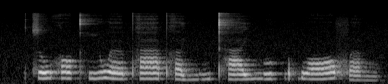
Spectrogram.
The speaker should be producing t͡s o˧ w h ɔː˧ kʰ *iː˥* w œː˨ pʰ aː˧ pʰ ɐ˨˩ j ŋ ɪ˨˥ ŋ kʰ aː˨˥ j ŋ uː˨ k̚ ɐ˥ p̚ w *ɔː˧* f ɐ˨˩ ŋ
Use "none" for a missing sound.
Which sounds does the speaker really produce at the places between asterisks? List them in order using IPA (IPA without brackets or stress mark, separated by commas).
iː˨˥, ɔː˨˥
